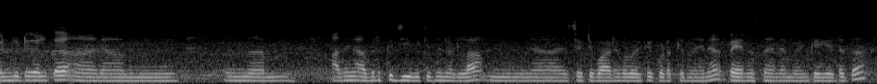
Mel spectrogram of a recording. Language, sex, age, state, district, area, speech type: Malayalam, female, 30-45, Kerala, Idukki, rural, spontaneous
